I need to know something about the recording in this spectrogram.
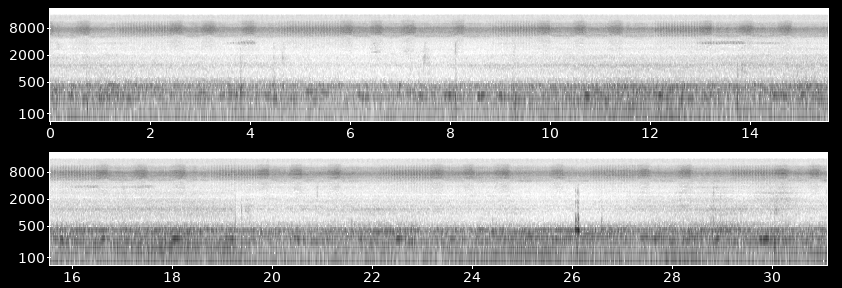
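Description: High-pitched insect chirping, a steady trill pulsing in short chirps one to two times a second, over a low hum, with a single sharp click near the end.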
